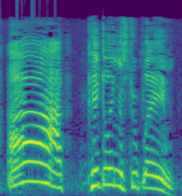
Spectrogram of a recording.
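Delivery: very high, loud bawl; Peony bawling in pain and blaming Pigling. A narrator's reading. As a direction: wail it out like a hurt spoilt child. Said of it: "Peony bawled".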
